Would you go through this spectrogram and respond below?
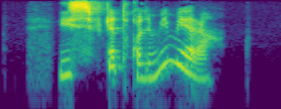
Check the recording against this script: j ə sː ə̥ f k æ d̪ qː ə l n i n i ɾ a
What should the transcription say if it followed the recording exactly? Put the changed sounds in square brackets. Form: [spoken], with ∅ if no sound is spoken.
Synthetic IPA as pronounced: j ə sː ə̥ f k æ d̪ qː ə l [m] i [m] i ɾ a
